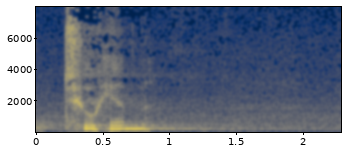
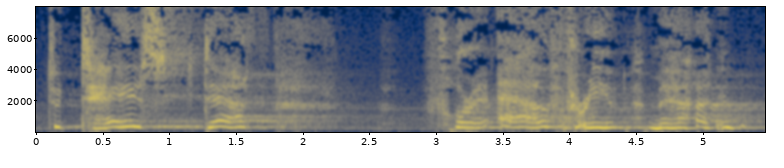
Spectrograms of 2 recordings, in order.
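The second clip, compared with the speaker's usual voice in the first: higher, fervent sermon voice, slowing on key words; impassioned preaching; 6 semitones higher than usual. Acted. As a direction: preach it with rising passion. Preaching at full force.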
